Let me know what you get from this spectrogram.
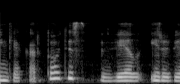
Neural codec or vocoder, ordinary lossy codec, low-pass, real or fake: none; MP3, 64 kbps; 7.2 kHz; real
